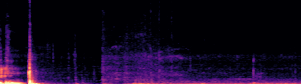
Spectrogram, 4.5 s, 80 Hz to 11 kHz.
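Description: A short falling-pitched sound and a sharp thump in the first half second. About two seconds in, the 2011 Peugeot 508 e-HDi's 1.6-litre four-cylinder turbo diesel starts and settles into a steady idle.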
